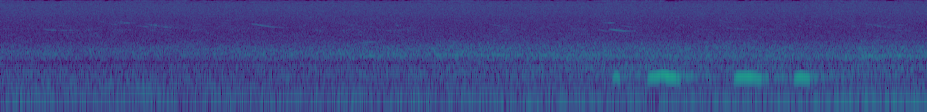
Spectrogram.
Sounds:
owl hooting

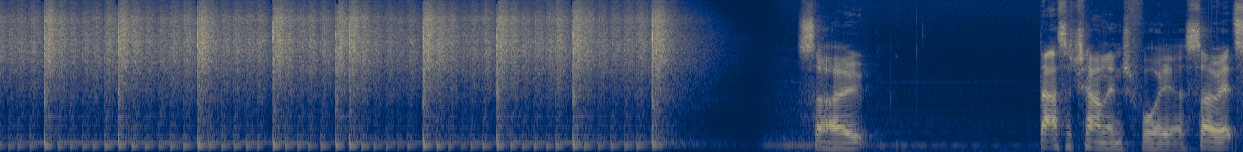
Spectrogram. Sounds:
playing snare drum

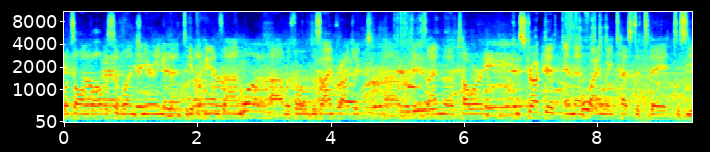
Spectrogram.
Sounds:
speech

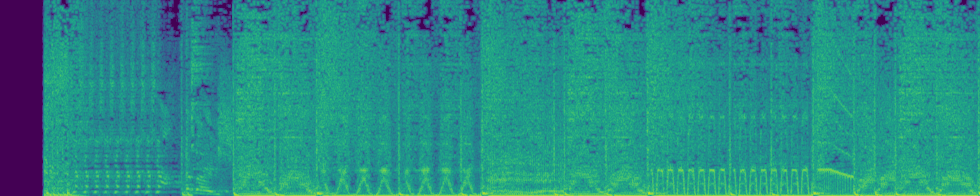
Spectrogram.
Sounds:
electronic music
music
dubstep

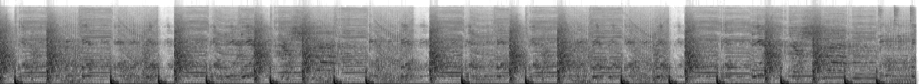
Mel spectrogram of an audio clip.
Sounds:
music

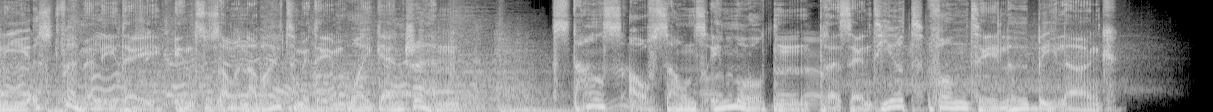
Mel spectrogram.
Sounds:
speech
music

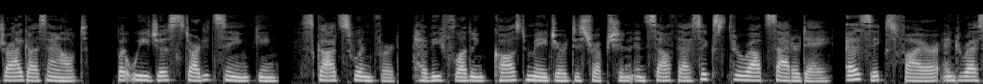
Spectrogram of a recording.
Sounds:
speech

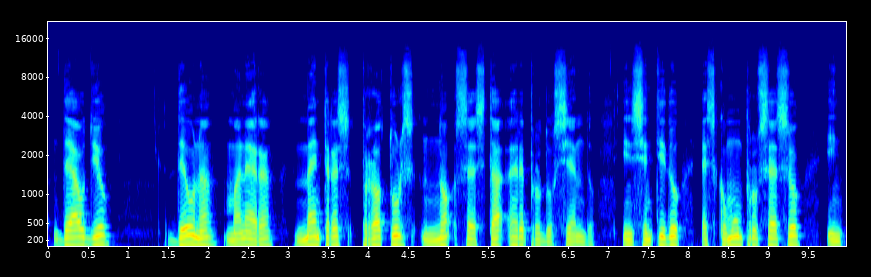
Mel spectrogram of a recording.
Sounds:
speech

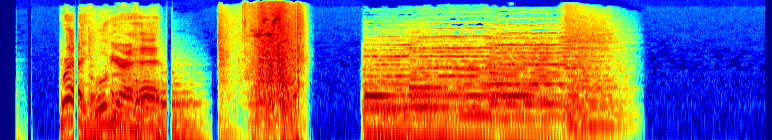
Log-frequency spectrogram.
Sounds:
music
television
speech

